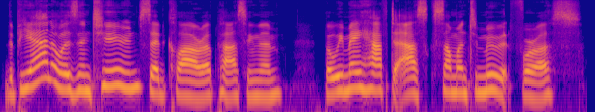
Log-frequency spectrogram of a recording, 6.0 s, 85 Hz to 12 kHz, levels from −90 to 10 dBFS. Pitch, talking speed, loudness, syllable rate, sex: 215 Hz, 220 wpm, -18 LUFS, 4.8 syllables/s, female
